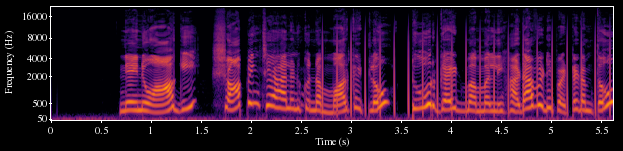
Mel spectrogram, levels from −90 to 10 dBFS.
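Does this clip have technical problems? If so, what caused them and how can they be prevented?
Yes: a train of clicks runs from 2.71 to 5.59 s, starting after "నేను ఆగి షాపింగ్ చేయాలనుకున్న". About twenty near-identical pulses tick at a regular 7 per second, peaking about 15 dB above the speech, most likely from nearby electrical interference or a faulty connection or power supply. Keeping equipment apart and using a stable interface prevents it.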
